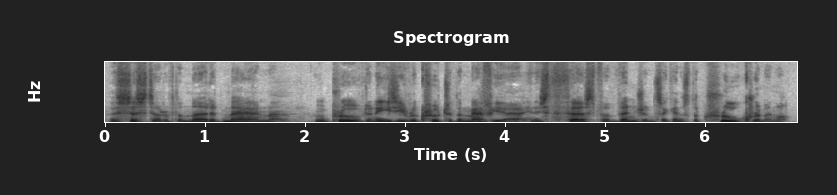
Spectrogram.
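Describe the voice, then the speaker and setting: A man's voice: deep voice, moderate pace, breathy edge. An actor playing a brilliant, brooding English detective in a British radio drama, precise and theatrical in his speech. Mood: brisk explaining.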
